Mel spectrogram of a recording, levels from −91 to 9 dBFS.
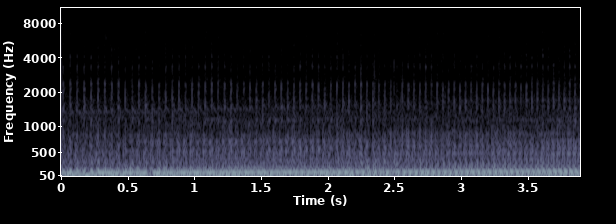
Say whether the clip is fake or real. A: real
